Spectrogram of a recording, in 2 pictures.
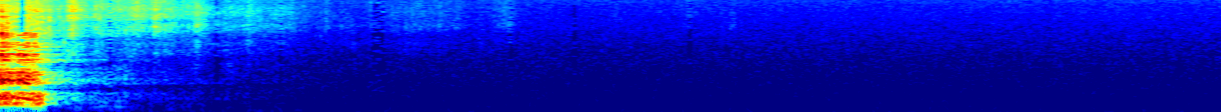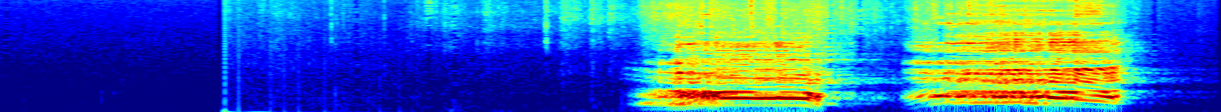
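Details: Red deer stags at a wallow during the rut, recorded by a trail camera. After a long silence come two loud, hoarse roars, each about a second long, back to back, with a rough harmonic tone.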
